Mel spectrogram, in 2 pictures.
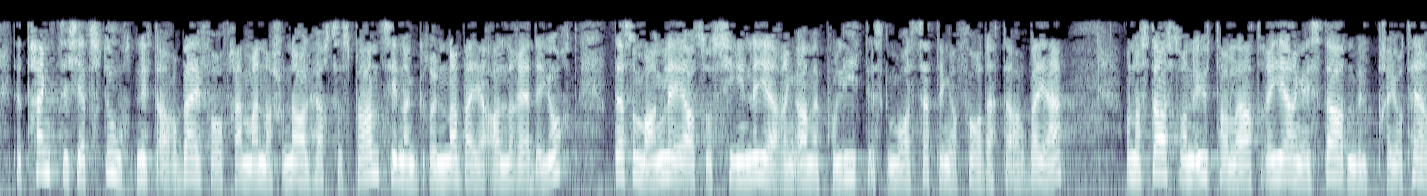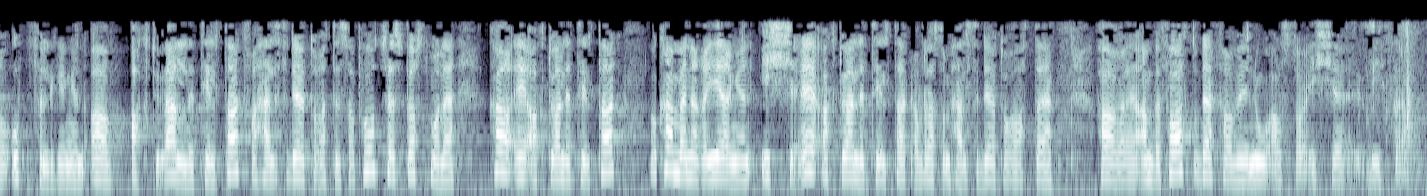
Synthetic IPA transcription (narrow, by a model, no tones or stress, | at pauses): d̪̥ɛt̪ʰʁɛŋt̪ɪçːəɛt̪st̪uːʁt̪nʏt̪ːɑ̰ʁbæɪfɔʁɔfʁɛmːəɛnːɑʃʊnɑːlɦœʁsəspʰlɑːnsiːd̪ɑnɡʁʉnːɑʁbæɪə̰ʁʔɑlːəʁeːd̪əæjʊʁt̪d̪ɛsɔmːɑŋləæɑlsɔsyːnlɪjøːɾɪŋʔɑʋɛpʰʊliːt̪ɪskəmoːlsɛt̪ːɪŋəfɔʁd̪ɛt̪ːə̰ʔɑɾbæɪə | ɔnɔʁst̪ɑːt̪sʁœnəʉːt̪ʰɑːləʁɑt̪ʁɛjeːɾɪŋənɪst̪ɑːd̪n̩ʋɪlpʰʁɪʊɾɪt̪ʰeːɾəʔʊpfʏlɡɪŋənɑʋʔɑkt̪ʉʔɛlːət̪ʰɪlt̪ʰɑːkfɾɑːɦɛlsəd̪ɪɑk̚t̪ʊʁɑːt̪əsʁɑpʰʊʁt̪sɔɛspœʁsmoːlə | kʰɑːʔɛʔɑ̰kt̪ʉɛlːət̪ʰɪlt̪ʰɑːk | ɔkʰɑːmæɪnəʁɾɛjeːɾɪŋənɪçːə̰ʔæʔɑkt̪ʉɛlːət̪ʰɪlt̪ʰɑːkɑ̰ʋd̪ɑsɔmɦɛlsəd̪ɛʊk̚t̪ʊɾɑːt̪əhɑːɾɑ̰nbəfɑːlt̪ɔd̪ɛfoɾʋɪnuːʔɑ̰lsɔ̰ʔɪçːə̰ʋiːt̪ə̰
